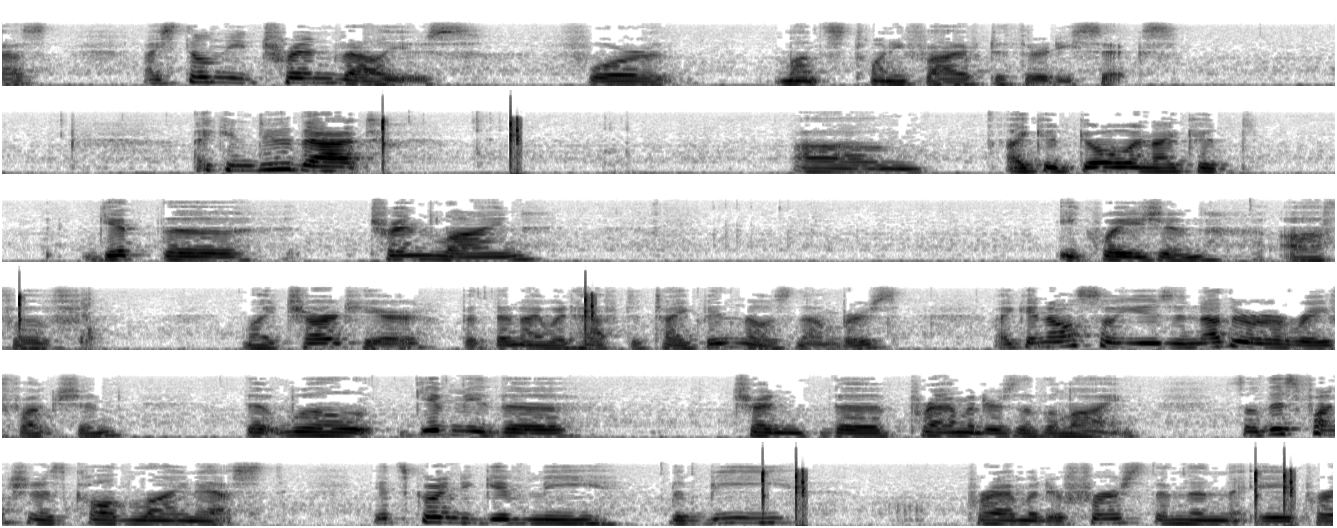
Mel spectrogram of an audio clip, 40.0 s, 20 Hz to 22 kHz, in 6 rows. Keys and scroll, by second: 10.2 Delete.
